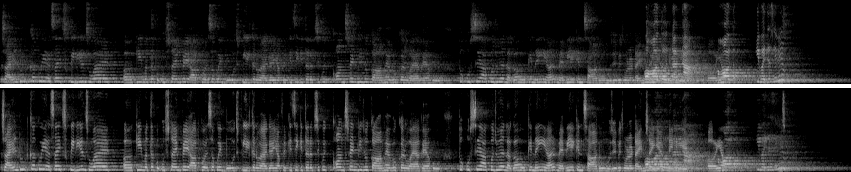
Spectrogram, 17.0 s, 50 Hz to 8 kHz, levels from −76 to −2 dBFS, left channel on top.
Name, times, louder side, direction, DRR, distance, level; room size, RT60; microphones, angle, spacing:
voice 1, 0.0-2.2 2.5-13.8 14.2-14.5 15.6-15.7, right 5 dB, 75° right, 12 dB, 0.4 m, -30 dB
voice 2, 12.8-13.9 14.3-14.6 15.1-15.7, left 3 dB, 75° left, 4 dB, 1.0 m, -27 dB
13.0 x 5.6 x 5.4 m, 2.9 s
head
